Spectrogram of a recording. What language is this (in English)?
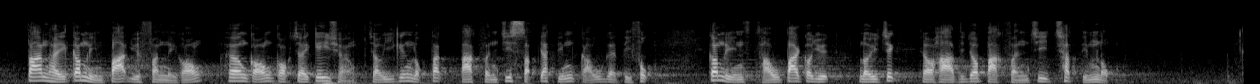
Cantonese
